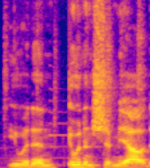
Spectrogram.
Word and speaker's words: Eweadn: And the people over at E Wadin, kind of hard to actually pronounce this, but I'm going to call it Ewin.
